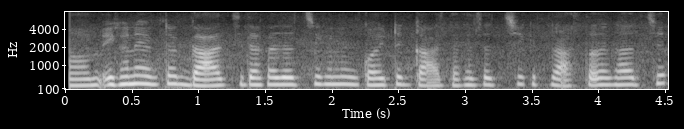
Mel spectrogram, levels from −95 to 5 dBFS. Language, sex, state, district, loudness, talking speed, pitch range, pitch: Bengali, female, West Bengal, Paschim Medinipur, -15 LUFS, 200 wpm, 245-275 Hz, 260 Hz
